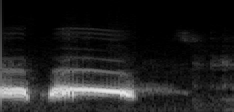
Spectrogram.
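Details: A spotted dove (Spilopelia chinensis) gives a fighting coo, provoking a rival to fight: a short low coo followed by a longer, steady, mellow coo, deep and resonant, with nothing else heard.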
